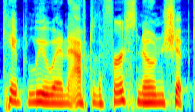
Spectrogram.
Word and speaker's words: Leeuwin: you get Cape Leeuwin. That's spelled L-E-E-U-W-I-N. Cape Leeuwin.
